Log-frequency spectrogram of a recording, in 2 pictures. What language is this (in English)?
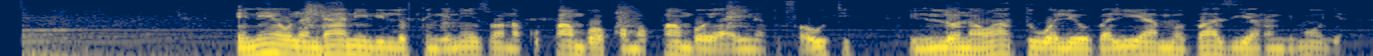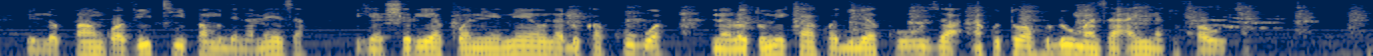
Swahili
